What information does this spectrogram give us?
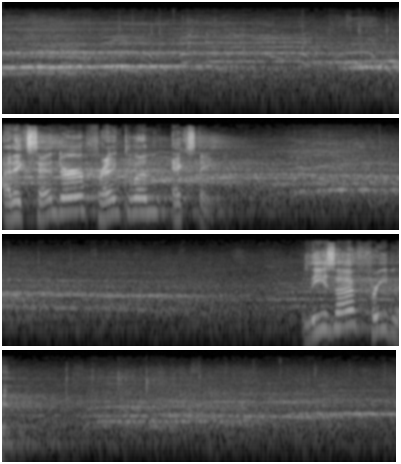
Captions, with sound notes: (graduates cheer) (audience applauds) Alexander Franklin Eckstein. (graduates cheer) (audience applauds) Lisa Friedmann. (graduates cheer) (audience applauds)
